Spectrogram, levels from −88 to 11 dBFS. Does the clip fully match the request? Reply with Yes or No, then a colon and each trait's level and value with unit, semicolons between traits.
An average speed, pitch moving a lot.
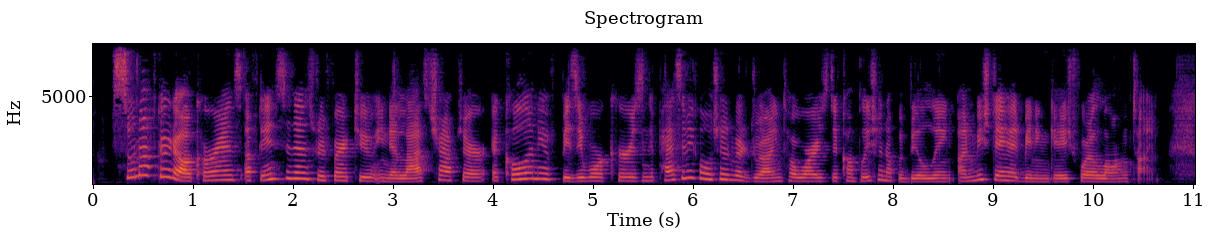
No: fast, 220 wpm; wide, 5.9 semitones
